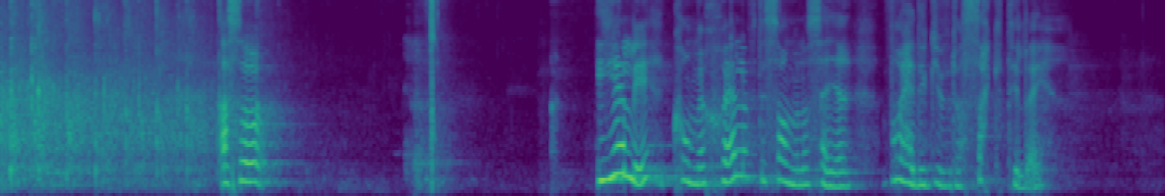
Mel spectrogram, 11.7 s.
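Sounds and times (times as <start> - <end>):
audience applause: 0.0 - 2.7
speech: 2.2 - 2.8, 6.4 - 10.6.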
